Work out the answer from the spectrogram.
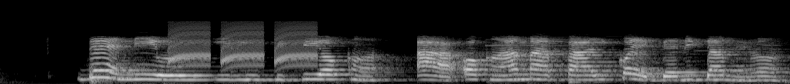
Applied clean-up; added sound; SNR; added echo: none; Alarm; 8 dB; reverberation time 0.8 s.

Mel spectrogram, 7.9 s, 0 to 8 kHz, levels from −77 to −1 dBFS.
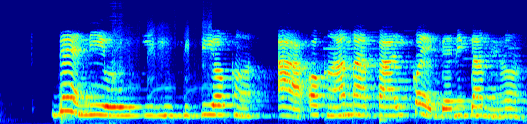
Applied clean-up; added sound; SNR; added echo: neural separator model SepFormer DNS4.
